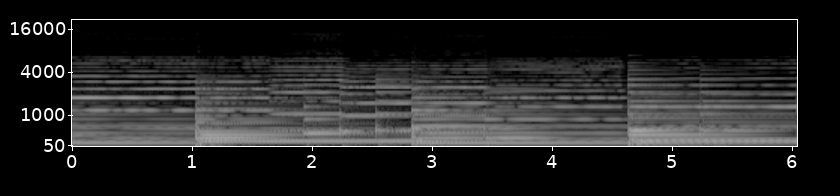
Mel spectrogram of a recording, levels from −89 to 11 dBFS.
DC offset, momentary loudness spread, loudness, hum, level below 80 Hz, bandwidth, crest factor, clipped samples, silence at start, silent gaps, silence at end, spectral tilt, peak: under 0.1%; 7 LU; -31 LUFS; none; -64 dBFS; 6.8 kHz; 16 dB; under 0.1%; 0 s; none; 0 s; -7.5 dB/octave; -16 dBFS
